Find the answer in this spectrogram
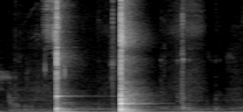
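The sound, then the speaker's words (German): A swing-top bottle being opened for a toast: two sharp, snappy clacks about half a second apart, the second with a brief hollow ring, then a faint click, with no voices. “In der Bügel, in der Bügelflasche. Ich hoffe, man hat es gehört.”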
